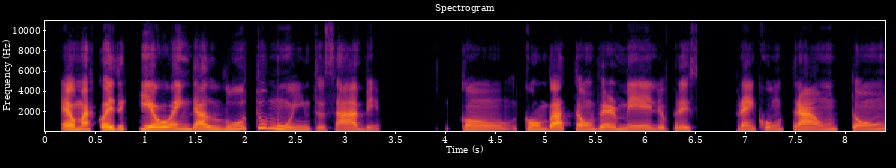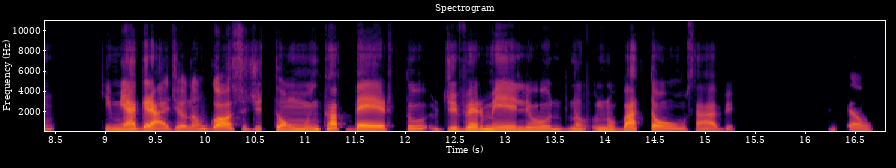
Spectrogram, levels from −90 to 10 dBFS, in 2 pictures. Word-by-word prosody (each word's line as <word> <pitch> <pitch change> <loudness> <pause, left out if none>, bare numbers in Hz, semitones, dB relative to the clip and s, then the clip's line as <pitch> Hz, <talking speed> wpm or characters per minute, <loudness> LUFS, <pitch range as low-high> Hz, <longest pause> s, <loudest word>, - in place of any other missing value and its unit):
É 205 +2 +8
uma 225 0 +5
coisa 230 +1 +5
que 255 -2 +1
eu 235 0 +8
ainda 240 +1 +3
luto 255 +10 -1
muito, 210 -10 -3
sabe, 205 +1 0 0.8
com 205 -4 -4
com 215 -3 -1
batom 220 +1 +3
vermelho 210 -3 -2
pra 205 -2 -4
esc 205 0 -8 0.4
pra 210 -2 0
encontrar 205 -1 0
um 220 +2 -8
tom 230 +5 -5 0.5
que 230 - -10
me 225 0 -2
agrade, 205 -8 +3
eu 190 - -1
não 210 +7 -7
gosto 230 +1 +2
de 225 0 -11
tom 215 -3 0
muito 220 +5 -4
aberto 210 +3 +2
de 215 +2 -3
vermelho 220 +1 -1
no 220 -1 -8
no 210 0 -5
batom, 190 -7 -1
sabe. 170 0 -7 1.0
Então 190 0 -9
215 Hz, 130 wpm, -22 LUFS, 200-235 Hz, 1.0 s, É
